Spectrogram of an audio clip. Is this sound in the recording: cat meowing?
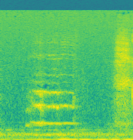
yes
